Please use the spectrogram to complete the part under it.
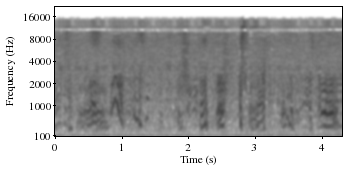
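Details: Young puppies whimpering: thin, squeaky, wavering cries rising and falling, repeated in short irregular bursts about twice a second against a steady low hum.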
